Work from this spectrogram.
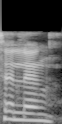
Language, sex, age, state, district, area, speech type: Bodo, female, 60+, Assam, Chirang, rural, read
